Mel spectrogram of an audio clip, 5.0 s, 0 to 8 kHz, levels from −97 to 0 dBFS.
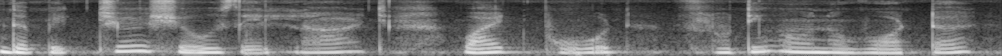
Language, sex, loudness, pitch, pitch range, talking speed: English, female, -17 LUFS, 220 Hz, 210-230 Hz, 130 wpm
